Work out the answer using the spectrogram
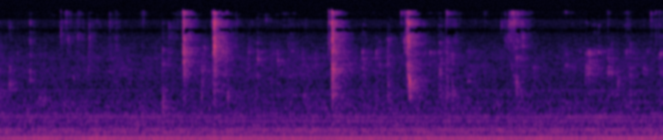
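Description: A person chewing a mouthful of rotisserie chicken dipped in cheese sauce, giving soft, irregular wet mouth clicks and smacks. Under it runs a steady low hum.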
